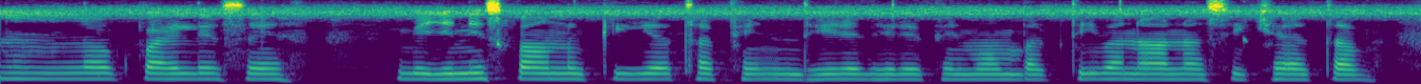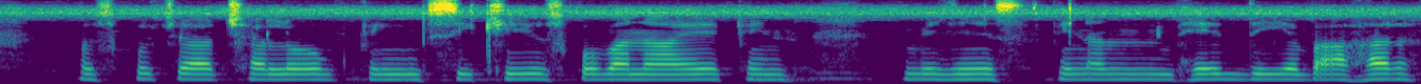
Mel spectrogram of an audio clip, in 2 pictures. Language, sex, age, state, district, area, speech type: Hindi, female, 30-45, Uttar Pradesh, Pratapgarh, rural, spontaneous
